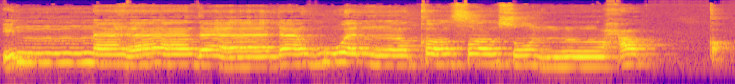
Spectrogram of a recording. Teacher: Ada suara qa yang keluar pada ujungnya, itu juga termasuk kategori qalqalah, namanya qalqalah kubro. Jadi seluruh tanda baca yang di ujungnya ada tanda wakaf, yang huruf qalqalah itu ada 5, pada ujungnya kita wakafkan dibaca dengan qalqalah kubro, yaitu qalqalah yang besar.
